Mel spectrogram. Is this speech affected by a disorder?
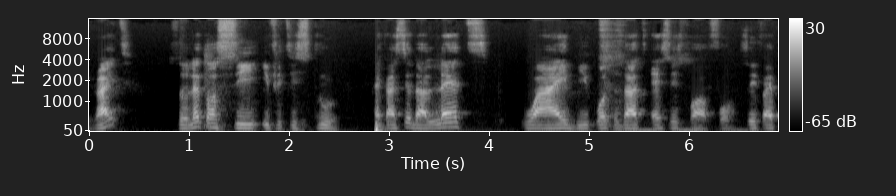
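No.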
